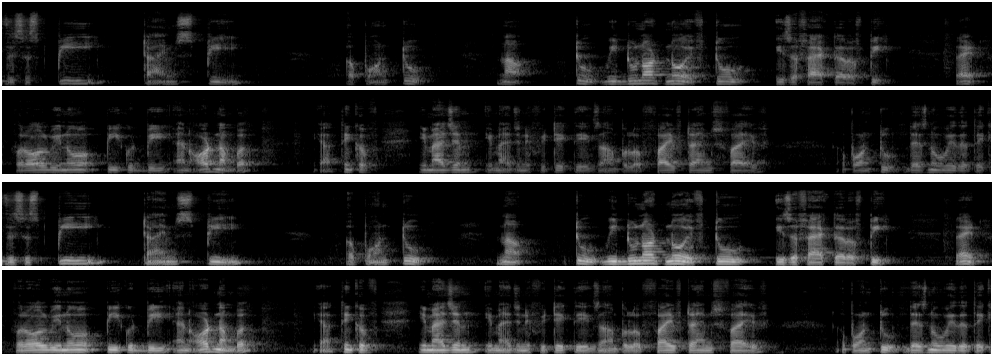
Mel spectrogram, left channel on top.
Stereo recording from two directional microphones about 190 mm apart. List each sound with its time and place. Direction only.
0.0 s speech: 20° right (ahead or behind)
3.4 s speech: 20° right (ahead or behind)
